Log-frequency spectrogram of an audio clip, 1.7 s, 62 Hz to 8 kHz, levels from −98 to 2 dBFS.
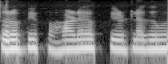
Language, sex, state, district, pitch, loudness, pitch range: Hindi, female, Chhattisgarh, Sukma, 195 Hz, -17 LUFS, 195-200 Hz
